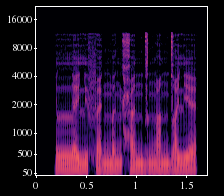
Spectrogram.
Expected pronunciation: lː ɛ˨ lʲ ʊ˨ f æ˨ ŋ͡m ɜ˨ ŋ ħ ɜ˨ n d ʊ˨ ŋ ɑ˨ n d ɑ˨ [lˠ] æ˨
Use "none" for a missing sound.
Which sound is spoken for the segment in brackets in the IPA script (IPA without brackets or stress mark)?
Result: lʲ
